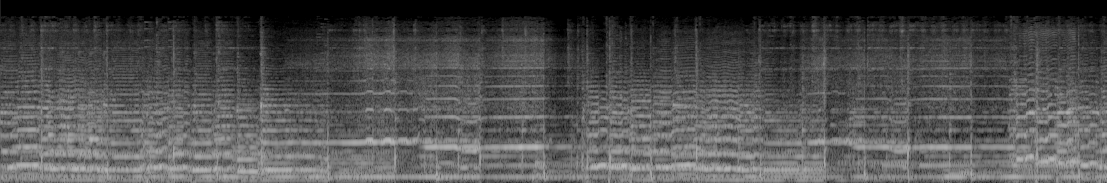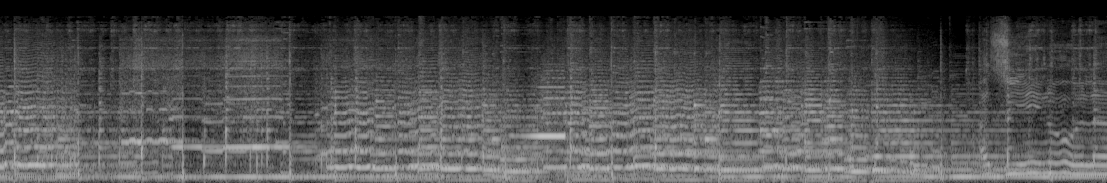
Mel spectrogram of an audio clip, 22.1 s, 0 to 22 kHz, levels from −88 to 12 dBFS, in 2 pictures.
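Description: The audio has a loudspeaker feedback squeal from 16.18 to 16.74 s. A 1 kHz tone swells over about a third of a second, peaking roughly 5 dB above the signal. A microphone is re-amplifying its own loudspeaker.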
